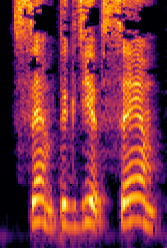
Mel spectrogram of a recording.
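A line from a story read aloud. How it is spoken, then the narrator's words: Shouted. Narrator (Russian): кричал Марк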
